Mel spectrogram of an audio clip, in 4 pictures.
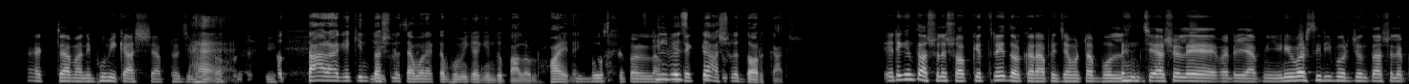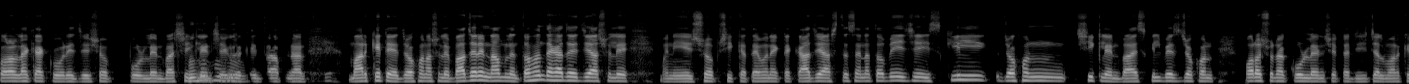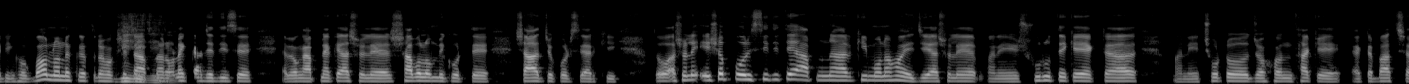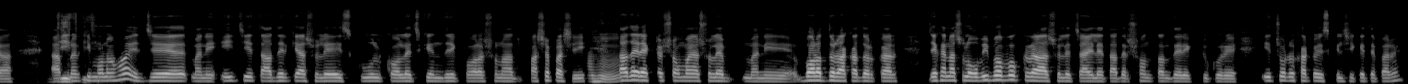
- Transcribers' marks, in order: "ক্ষেত্রেই" said as "কেত্রেই"; laughing while speaking: "বললেন যে আসলে"; "ক্ষেত্রে" said as "কেত্রে"; "থেকে" said as "তেকে"
- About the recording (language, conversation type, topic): Bengali, podcast, স্কিলভিত্তিক শিক্ষার দিকে কি বেশি মনোযোগ দেওয়া উচিত?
